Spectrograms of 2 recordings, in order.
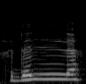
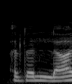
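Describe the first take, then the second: First: अदल्ला with doubled ल held and a short ला, higher; अदल्ला, the ल stopped hard and the ending kept short; अदल्ला recited with the doubled ल; correct pronunciation. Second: अदल्ला with the final ला wrongly stretched; अदल्ला said the wrong way, the ला dragged out; अदल्ला with a long ला; wrong pronunciation. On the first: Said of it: "तशदीद के साथ लाम को रुकावट से पढ़ेंगे लेकिन लंबा नहीं करेंगे". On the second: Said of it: "अदल्ला नहीं पढ़ेंगे". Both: Shown as a demonstration.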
